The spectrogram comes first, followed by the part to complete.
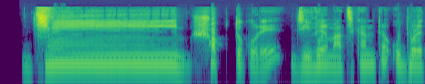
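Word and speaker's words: ج: সাথে strongly lock হয়ে জিম খুব শক্ত করে আমরা যদি কেউ জিজ্ঞেস করে যে তুমি কি খেয়েছো আমরা বলি হ্যাঁ জি তো জি এই জিটাকে যদি শক্ত করে বলি তাহলে এই উচ্চারণ হবে জিম আ কন্ঠের মাঝখান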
